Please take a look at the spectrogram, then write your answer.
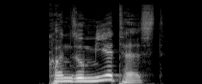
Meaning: inflection of konsumieren: 1. second-person singular preterite 2. second-person singular subjunctive II
- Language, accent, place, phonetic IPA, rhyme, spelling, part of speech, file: German, Germany, Berlin, [kɔnzuˈmiːɐ̯təst], -iːɐ̯təst, konsumiertest, verb, De-konsumiertest.ogg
